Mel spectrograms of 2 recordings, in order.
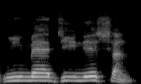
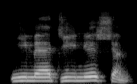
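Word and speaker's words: imagination: মনে অনেক কিছু কল্পনা করছে এই শব্দটাকে note ইমাজিনেশন ইট ইজ a noun form উচ্চারণটা সান আছে সান সান sound ইমাজিনেশন ার San sound it ইজ a noun word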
